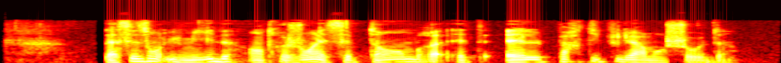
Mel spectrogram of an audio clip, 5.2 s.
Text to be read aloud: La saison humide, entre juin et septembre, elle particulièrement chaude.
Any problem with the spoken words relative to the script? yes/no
yes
